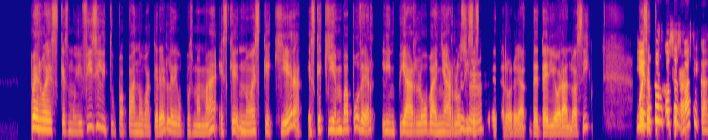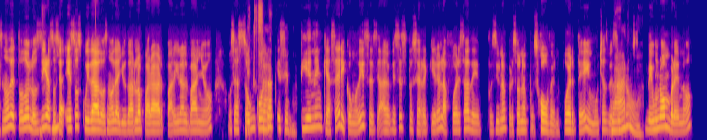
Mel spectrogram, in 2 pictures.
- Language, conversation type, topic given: Spanish, podcast, ¿Cómo decides si cuidar a un padre mayor en casa o buscar ayuda externa?
- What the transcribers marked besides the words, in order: none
